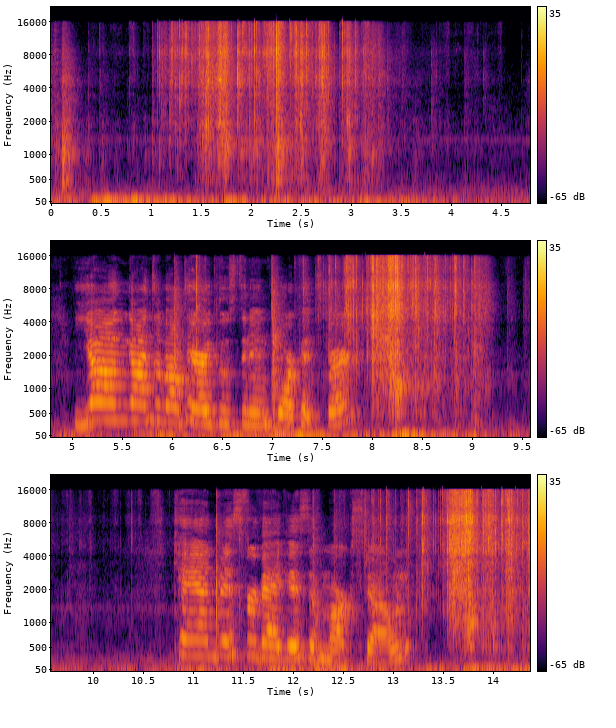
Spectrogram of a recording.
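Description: Plastic wrappers crinkle and tear as packs are opened.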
